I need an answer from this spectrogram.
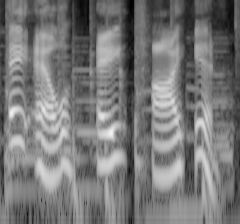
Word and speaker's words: Alain: It is pronounced Alain, which is a French version of Alain. Alain. And again, the name is spelled A-L-A-I-N. You don't say the N.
